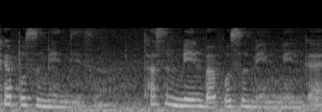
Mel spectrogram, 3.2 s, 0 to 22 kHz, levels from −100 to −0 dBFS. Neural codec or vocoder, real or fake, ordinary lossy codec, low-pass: codec, 16 kHz, 16 kbps, FunCodec, trained on Chinese and English, 50 frames a second; fake; none; none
